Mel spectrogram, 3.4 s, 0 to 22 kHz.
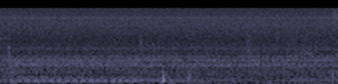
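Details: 1920s Century repulsion-start induction dual-voltage motor, tagged "hums only", spare from a 1926 Frigidaire M52: low steady hum with no run-up; brushes set off their original position, so it won't start.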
